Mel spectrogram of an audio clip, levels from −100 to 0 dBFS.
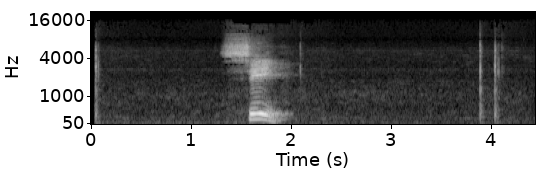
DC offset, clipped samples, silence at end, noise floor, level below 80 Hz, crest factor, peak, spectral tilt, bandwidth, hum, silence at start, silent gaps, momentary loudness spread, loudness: under 0.1%; under 0.1%; 2.5 s; -66 dBFS; -72 dBFS; 22 dB; -6 dBFS; -2.5 dB/octave; 10.5 kHz; none; 1.3 s; none; 26 LU; -19 LUFS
